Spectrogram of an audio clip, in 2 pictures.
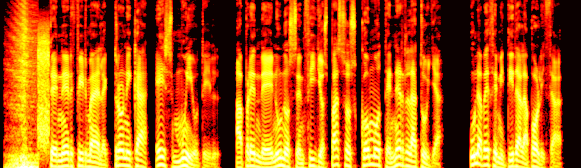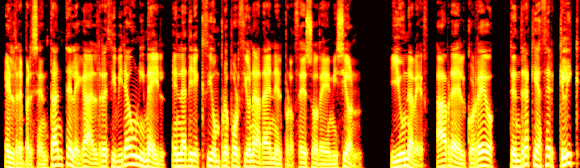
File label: spanish explainer videos; professional voice actor from Spain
